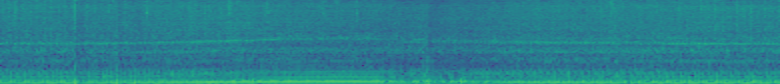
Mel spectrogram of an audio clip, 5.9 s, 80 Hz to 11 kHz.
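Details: Hayabusa-swapped 1970s electric CitiCar after changing fuel-smelling oil, driving: engine note climbs smoothly and evenly under load with no missing beat; healthy acceleration.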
